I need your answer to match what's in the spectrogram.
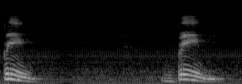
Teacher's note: the contrast between P and B phonemes of English, as in P, pin, bin, can be defined in terms of voicing and aspiration.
